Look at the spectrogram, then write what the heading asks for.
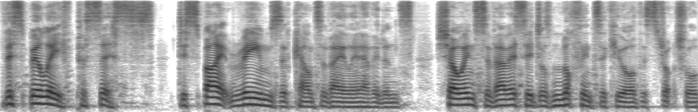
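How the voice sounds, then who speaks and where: Man as radio play narrator, very low pitch, earnest, formal, measured, scripted documentary style, dry recording. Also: dry recording, close to an everyday voice. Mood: grave, indignant.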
